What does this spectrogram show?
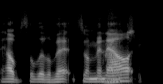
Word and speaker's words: Manal: Manell, which rhymes with Chanel. That helps a little bit. So, Minnell.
